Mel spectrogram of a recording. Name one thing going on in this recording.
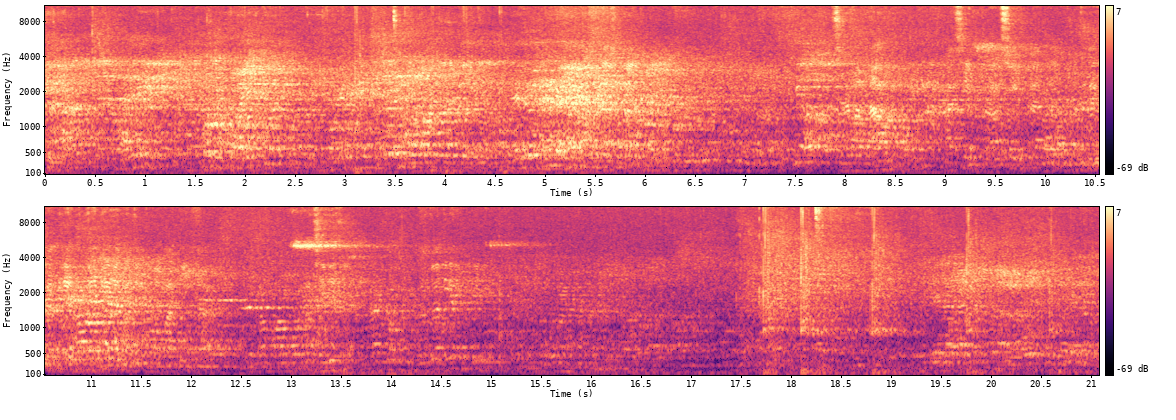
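Two young men talk at a distance in a large echoing hall.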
